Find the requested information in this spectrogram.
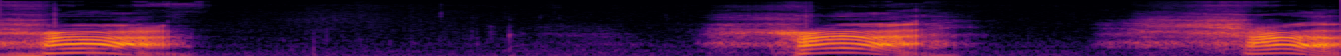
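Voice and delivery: "হা" with a strong breathy h from the throat; deep-throated letter. Shown as a demonstration. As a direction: squeeze air through the throat on "হা". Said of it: "একটু গাঢ় করে উচ্চারণ".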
